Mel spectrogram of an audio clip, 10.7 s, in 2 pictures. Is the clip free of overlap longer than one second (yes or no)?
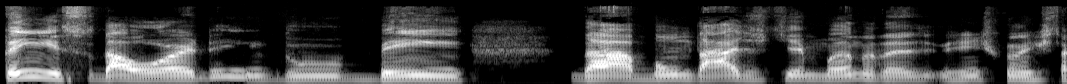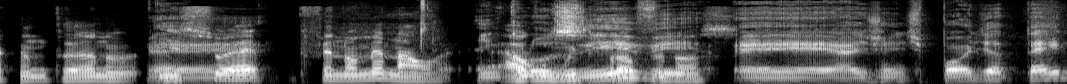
no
